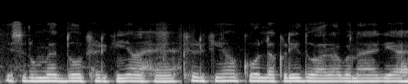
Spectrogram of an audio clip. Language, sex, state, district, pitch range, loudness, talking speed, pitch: Hindi, male, Jharkhand, Deoghar, 145-155 Hz, -12 LUFS, 205 wpm, 150 Hz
